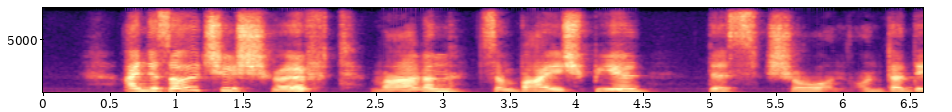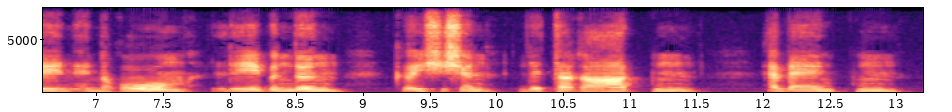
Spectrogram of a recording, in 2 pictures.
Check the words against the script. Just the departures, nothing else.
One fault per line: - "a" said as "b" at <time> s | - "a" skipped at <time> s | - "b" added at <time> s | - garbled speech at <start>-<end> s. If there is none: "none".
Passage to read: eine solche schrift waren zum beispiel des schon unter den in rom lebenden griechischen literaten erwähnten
none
